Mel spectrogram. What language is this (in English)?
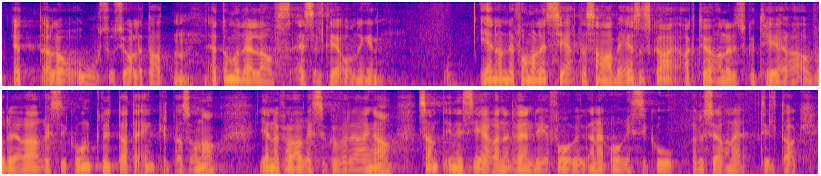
Norwegian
